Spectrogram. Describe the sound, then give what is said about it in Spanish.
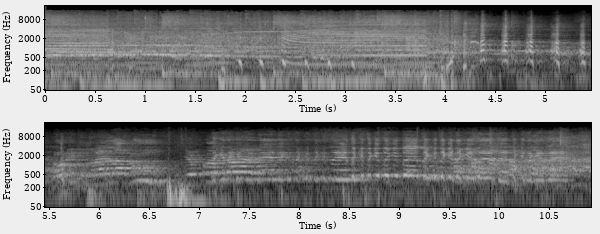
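An audience at a stand-up comedy show cheers and whoops loudly for a comedian, followed by a burst of sharp claps, while voices shout and carry on over the noise for the rest of the moment. “Fuerte aplauso para”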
